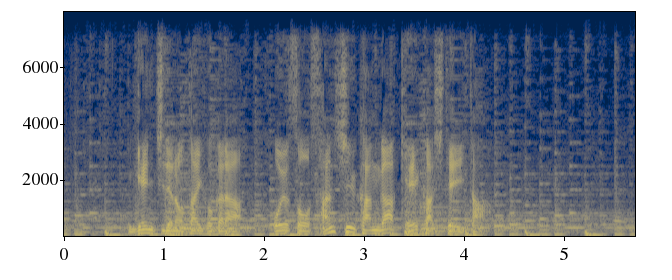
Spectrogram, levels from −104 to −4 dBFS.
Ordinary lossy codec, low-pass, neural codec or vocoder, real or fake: Opus, 32 kbps; 7.2 kHz; none; real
